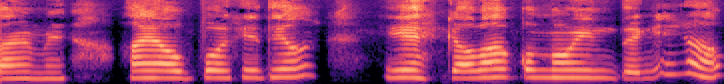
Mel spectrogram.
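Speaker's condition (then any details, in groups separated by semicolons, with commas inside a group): Cerebral palsy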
